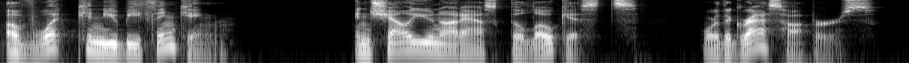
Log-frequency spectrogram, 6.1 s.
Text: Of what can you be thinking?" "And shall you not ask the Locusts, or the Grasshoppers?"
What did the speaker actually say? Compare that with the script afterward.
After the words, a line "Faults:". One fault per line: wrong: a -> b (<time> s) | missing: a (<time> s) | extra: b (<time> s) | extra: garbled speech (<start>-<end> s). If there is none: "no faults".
Of what can you be thinking?" "And shall you not ask the Locusts, or the Grasshoppers?"
Faults:
no faults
